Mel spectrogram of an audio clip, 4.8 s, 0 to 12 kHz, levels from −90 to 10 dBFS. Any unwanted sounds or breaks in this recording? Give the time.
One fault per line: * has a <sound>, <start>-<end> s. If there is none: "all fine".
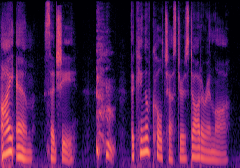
* has a cough, 1.9-2.3 s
